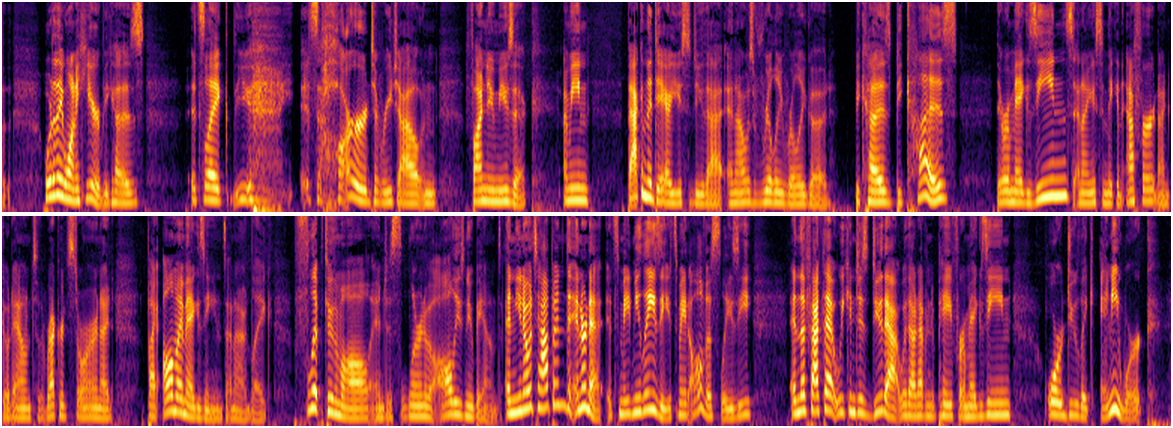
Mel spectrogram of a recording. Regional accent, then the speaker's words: Windsor, Ontario, Canada; I'm from Windsor, which is a Motor City. And across the river is the other big one, Detroit.

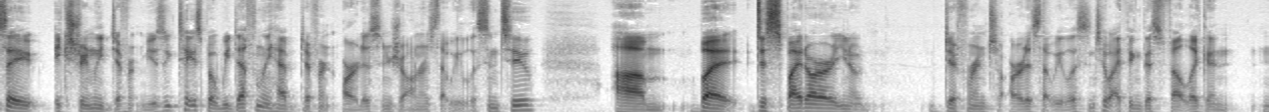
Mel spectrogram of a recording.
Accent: Vancouver, British Columbia, Canada; I was born and raised in Vancouver

